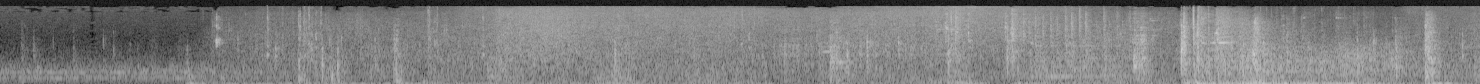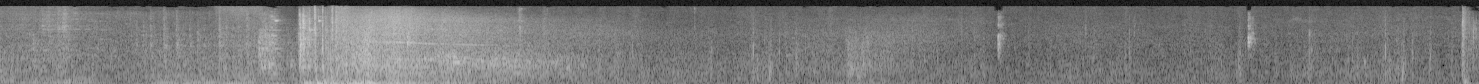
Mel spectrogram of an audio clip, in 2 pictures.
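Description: Waves churn and roll on a stormy sea.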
